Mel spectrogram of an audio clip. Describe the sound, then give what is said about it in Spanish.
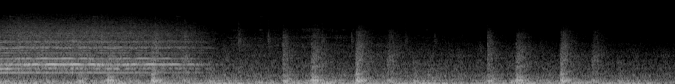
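A departing train with its bell ringing in repeated paired strikes. A steady tonal sound fills the opening seconds over continuous rumbling. “¡El tren, chicos, se va el tren! Suena la campana y sale el tren.”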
